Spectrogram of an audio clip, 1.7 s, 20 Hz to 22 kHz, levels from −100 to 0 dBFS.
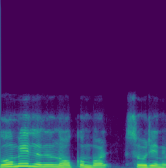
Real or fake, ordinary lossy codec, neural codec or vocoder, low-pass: fake; Opus, 24 kbps; codec, 16 kHz, 2 kbps, FunCodec, trained on Chinese and English, 25 frames a second; 7.2 kHz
